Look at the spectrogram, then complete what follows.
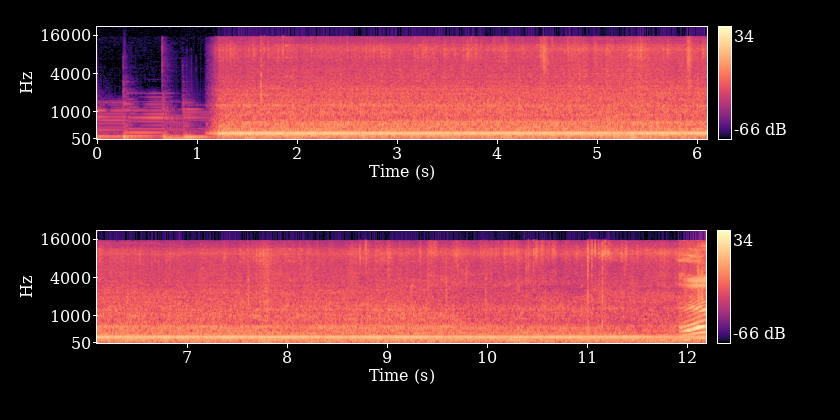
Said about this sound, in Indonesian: Yang kalian dengar barusan adalah suara mesin bis ya. Gue lagi perjalanan menuju ke Padang Niners.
